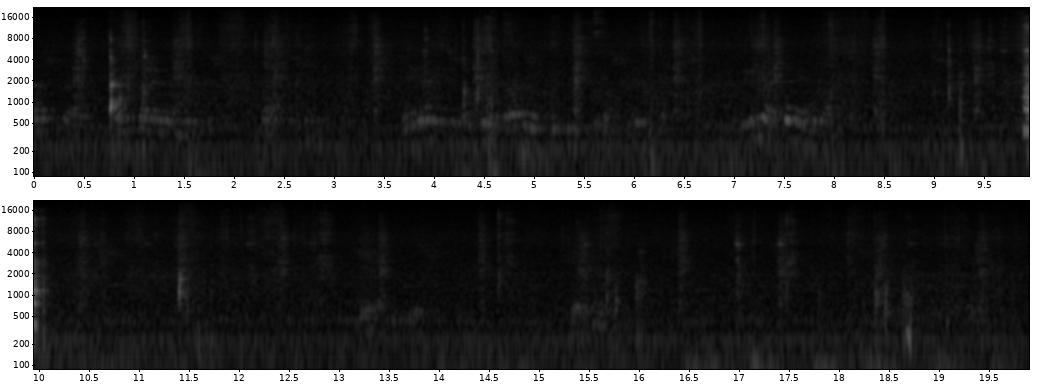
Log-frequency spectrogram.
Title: Baby boy and his Hiccups😍🤩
